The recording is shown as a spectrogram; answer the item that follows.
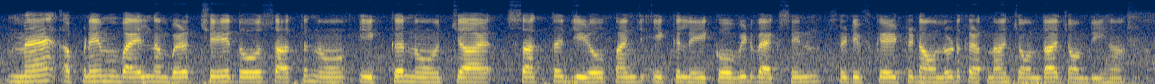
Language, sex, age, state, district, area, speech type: Punjabi, male, 18-30, Punjab, Mohali, rural, read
